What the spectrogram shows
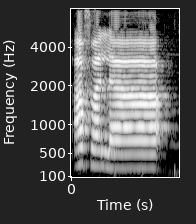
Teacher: لا کو کھینچیں گے، الف مدہ ہے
